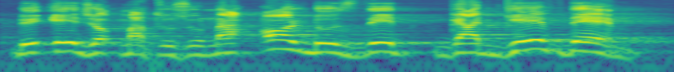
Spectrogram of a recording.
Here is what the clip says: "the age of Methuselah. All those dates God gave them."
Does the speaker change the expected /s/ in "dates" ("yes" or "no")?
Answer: yes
